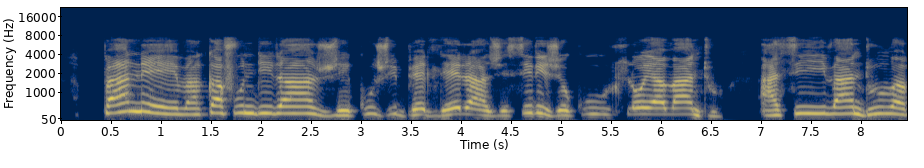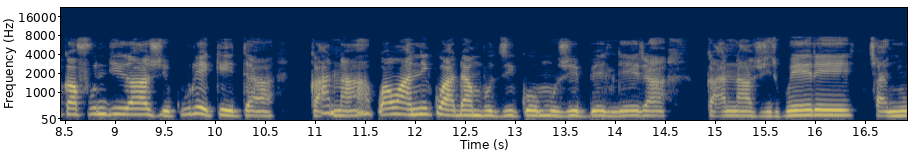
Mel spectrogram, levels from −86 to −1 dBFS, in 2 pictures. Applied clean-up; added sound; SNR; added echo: none; none; none; none.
